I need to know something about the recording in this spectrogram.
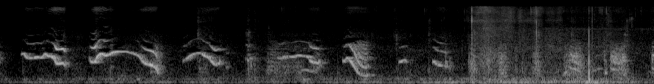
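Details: Newborn standard wire-haired dachshund puppies, three days old and eleven in the litter, jostling to suckle from their mother: arched, wavering whimpers repeated about once a second, then fading into shuffling noise.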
